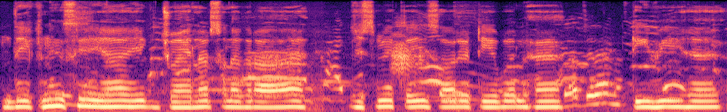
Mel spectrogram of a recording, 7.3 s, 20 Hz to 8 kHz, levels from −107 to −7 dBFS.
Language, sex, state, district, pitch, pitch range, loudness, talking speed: Hindi, male, Chhattisgarh, Raipur, 160 Hz, 155-165 Hz, -12 LUFS, 125 wpm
